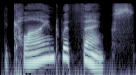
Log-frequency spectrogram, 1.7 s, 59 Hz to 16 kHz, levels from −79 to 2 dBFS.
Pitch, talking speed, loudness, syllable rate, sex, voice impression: 170 Hz, 105 wpm, -18 LUFS, 3.1 syllables/s, female, gender-neutral, adult-like, clear, slightly refreshing, slightly unique, kind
